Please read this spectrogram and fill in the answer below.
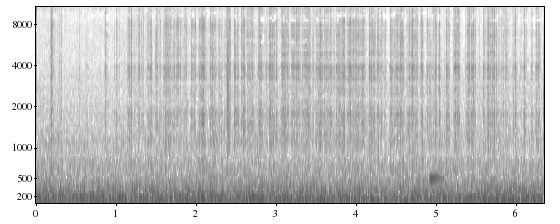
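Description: Passenger jet's engines and runway rumble heard inside the cabin during the takeoff roll: a loud, steady, low rumble.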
